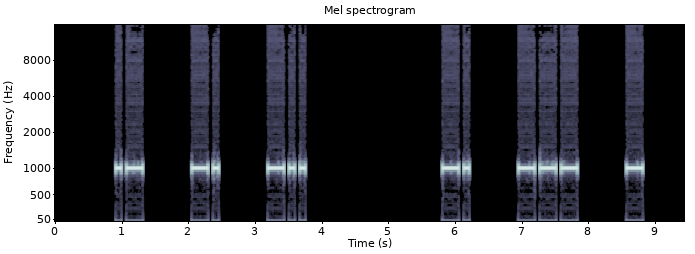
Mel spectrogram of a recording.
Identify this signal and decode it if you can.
Morse code, heard as a keyed tone, about 15 wpm, spaced as for 8 wpm, 1000 Hz. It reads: AND NOT
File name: qotdfiles / 8wpm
